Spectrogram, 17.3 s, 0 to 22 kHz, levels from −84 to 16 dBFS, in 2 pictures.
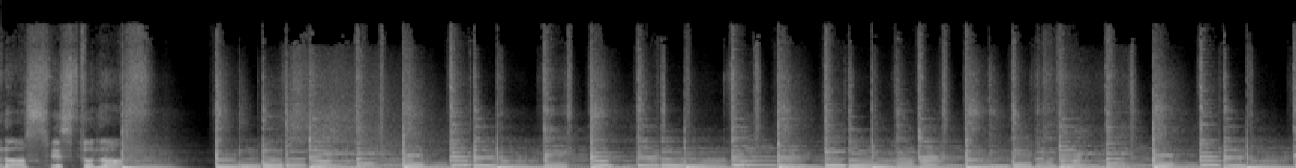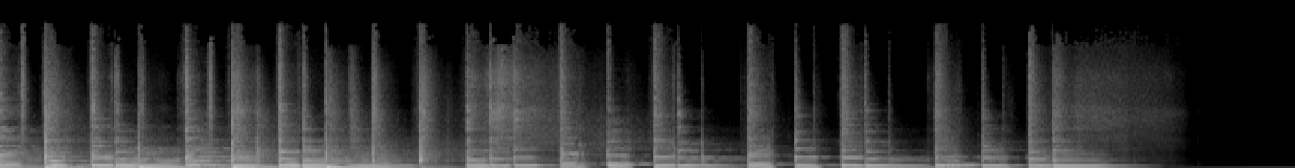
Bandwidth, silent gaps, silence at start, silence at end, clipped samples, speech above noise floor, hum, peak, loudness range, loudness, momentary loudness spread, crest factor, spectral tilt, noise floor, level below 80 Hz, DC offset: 19.5 kHz; none; 0 s; 1.1 s; under 0.1%; 63 dB; none; -4 dBFS; 8 LU; -20 LUFS; 9 LU; 16 dB; -5.5 dB/octave; -80 dBFS; -24 dBFS; under 0.1%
